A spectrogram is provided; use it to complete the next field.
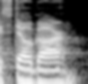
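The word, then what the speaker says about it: Stilgar: okay is it stiglar or stillgaard that's probably stillgar am i saying it wrong i probably am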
